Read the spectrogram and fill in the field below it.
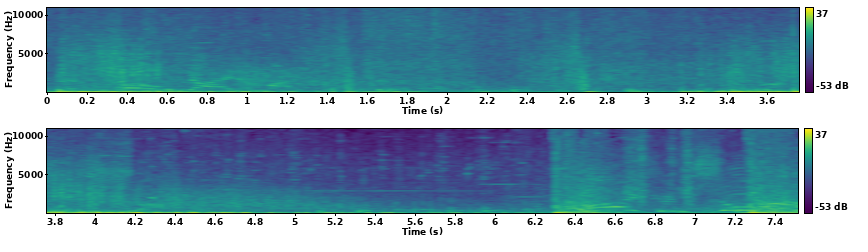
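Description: Dynamite goes off in the Western shooter Call of Juarez: Gunslinger. A series of loud, heavy booms and thuds roll through with gunfire-like bursts, and voices speak over the din.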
